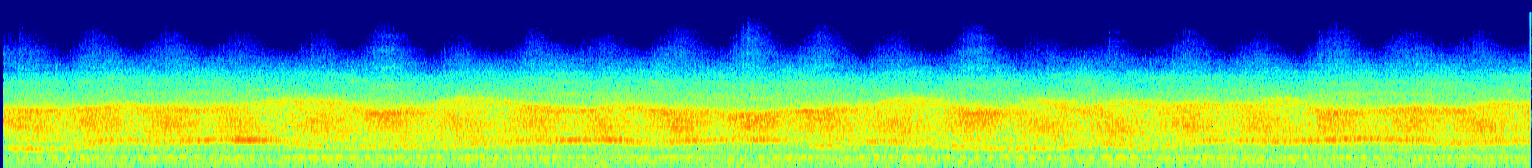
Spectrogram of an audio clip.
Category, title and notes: Sound effects > Electronic / Design
Windy Breath Scream
Wind like noise generated by synth and processed with vowel filter and reverb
